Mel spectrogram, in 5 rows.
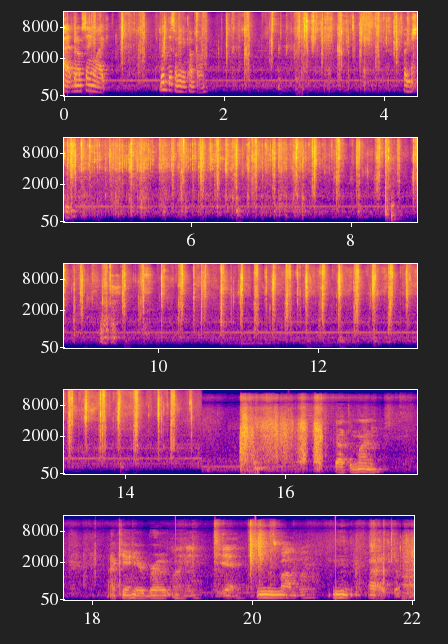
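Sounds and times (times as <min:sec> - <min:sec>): banknotes counted by hand: 0:00.0 - 0:15.0.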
